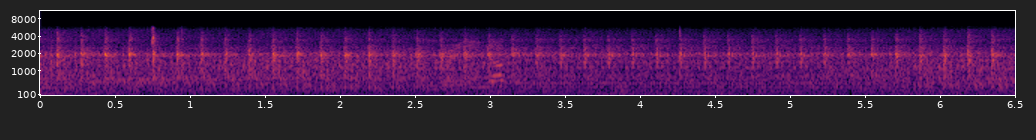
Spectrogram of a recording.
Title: 2006 nissan caravan engine knock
